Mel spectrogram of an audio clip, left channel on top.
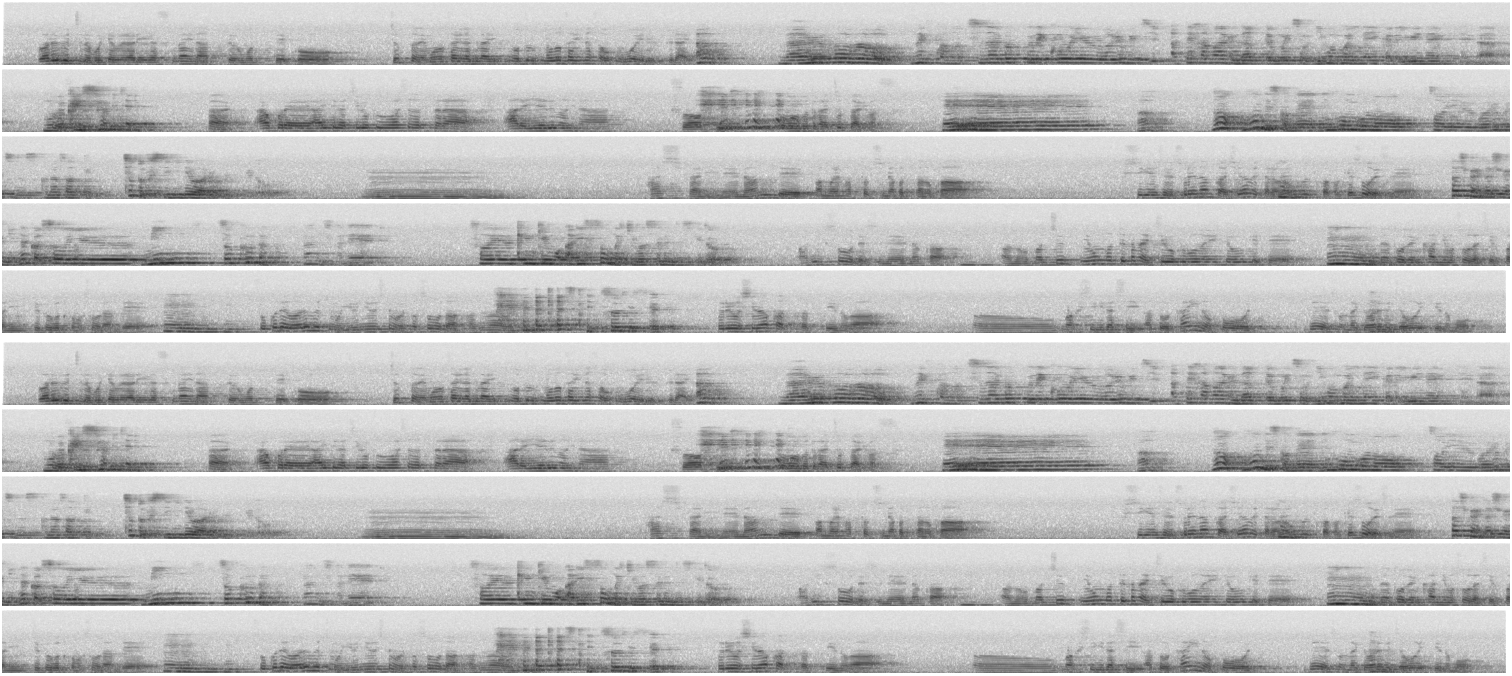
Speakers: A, on the right; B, on the left.
A: 悪口のボキャブラリーが少ないなって思って、こう、ちょっとね、物足りなくなり、もと物足りなさを覚えるぐらい。
B: あ、なるほど。なんかこの中国語でこういう悪口当てはまるなって思いつつも日本語にないから言えないみたいな、もどかしさみたいな。
A: そうです、そうです。はい。あ、これ、相手が中国語話者だったら、あれ言えるのにな、くそーって思うことがちょっとあります。
B: <laughs> ええあ、な、なんですかね。日本語のそういう悪口の少なさって、ちょっと不思議ではあるんですけど。
A: うーん。確かにね、なんであんまり発達しなかったのか、不思議ですね。それなんか調べたら論文とか書けそうですね。
B: うん。確かに確かに。なんかそういう民族学なんですかね。
A: な
B: そういう研究もありそうな気はするんですけど。
A: ありそうですね。なんか、
B: うん。
A: あの、まあ、中、日本語ってかなり中国語の影響を受けて、
B: うん。
A: あのね当然漢字もそうだし、
B: うん
A: 他に熟語とかもそうなんで、
B: うんうんうん。
A: そこで悪口も輸入しても良さそうなはずなのに、
B: <laughs> 確かにそうですよ。
A: それをしなかったっていうのが、うーん、まあ不思議だし、あとタイの方でそんだけ悪口が多いっていうのも、
B: はい。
